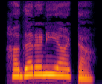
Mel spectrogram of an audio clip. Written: ಹಗರಣಿಯಾಟ

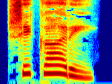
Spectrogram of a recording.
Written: ಶಿಖರಿ

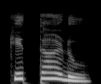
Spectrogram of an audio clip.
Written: ಕೈತಟ್ಟು

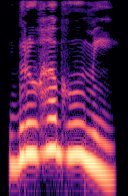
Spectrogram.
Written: ಗೃಹಭೂಮಿ

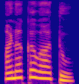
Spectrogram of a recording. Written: ಅಣಕವಾತು

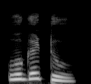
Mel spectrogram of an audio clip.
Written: ಓಗೊಡು

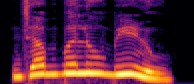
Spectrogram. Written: ಬೈಲ

